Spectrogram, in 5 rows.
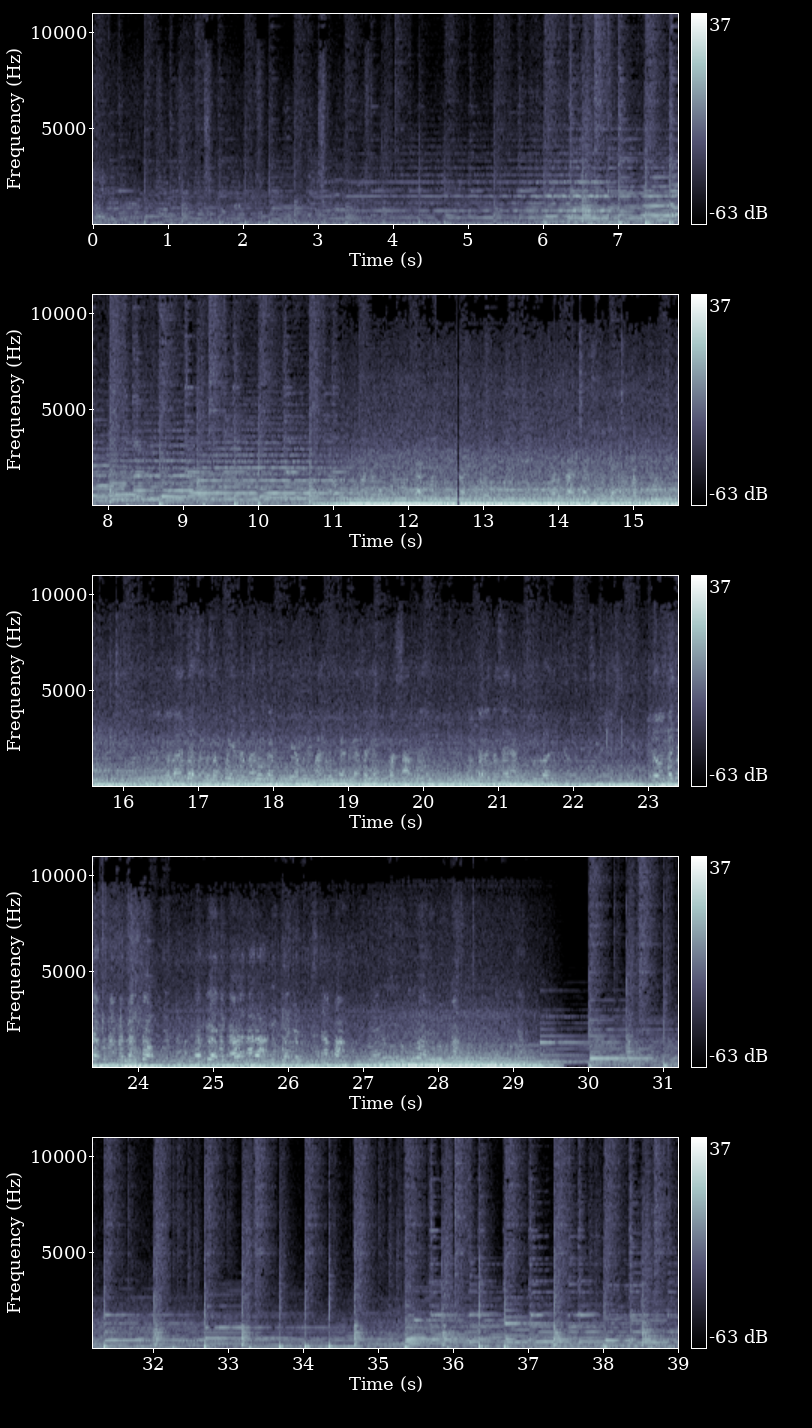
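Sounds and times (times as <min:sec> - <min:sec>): people talking: 0:10.8 - 0:29.4
vehicle engine rumble: 0:10.8 - 0:29.6.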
